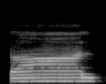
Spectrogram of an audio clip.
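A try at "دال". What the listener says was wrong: মানে জিহ্বাটা বের করে দেব না এরকম না করে আমরা দা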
